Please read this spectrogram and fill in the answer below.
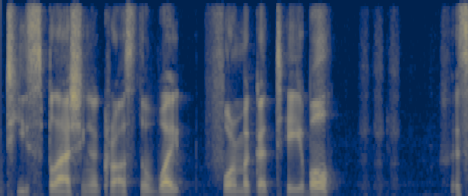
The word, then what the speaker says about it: Formica: It's pronounced Formica.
